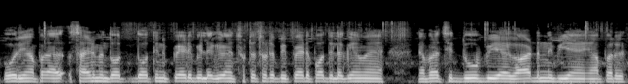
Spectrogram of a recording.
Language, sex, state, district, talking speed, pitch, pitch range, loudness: Hindi, male, Rajasthan, Bikaner, 305 wpm, 145 Hz, 140-145 Hz, -14 LUFS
